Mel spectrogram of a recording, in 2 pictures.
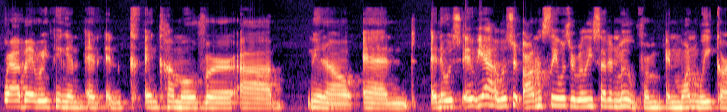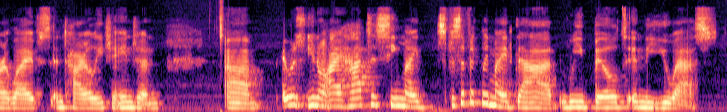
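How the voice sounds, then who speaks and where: A young woman with a somewhat low voice speaks as a guest on a podcast. She is earnest and reflective, often stopping to restart her sentences and filling pauses with "um" and "you know.". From Monterrey, Mexico. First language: Spanish. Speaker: guest, brand founder. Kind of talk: casual podcast interview.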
